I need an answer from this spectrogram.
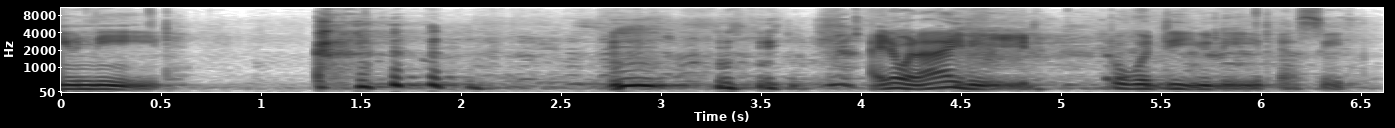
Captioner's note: chuckle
